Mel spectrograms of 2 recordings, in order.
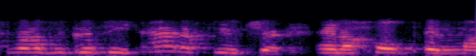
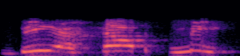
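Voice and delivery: normal talking voice

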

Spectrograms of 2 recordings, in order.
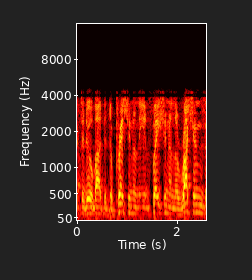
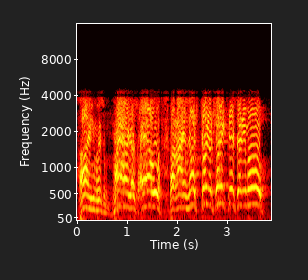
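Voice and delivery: yell; 7 semitones higher than usual. Acted. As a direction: bellow it into the street. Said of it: "stick your head out and yell".

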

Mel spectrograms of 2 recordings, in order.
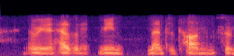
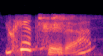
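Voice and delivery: mock outrage; 13 semitones higher than usual. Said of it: "They're like".

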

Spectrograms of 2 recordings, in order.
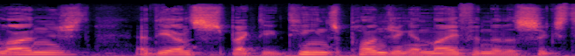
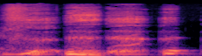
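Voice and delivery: mock gasp; 7 semitones higher, 4 dB louder than usual. Imitating dying man.

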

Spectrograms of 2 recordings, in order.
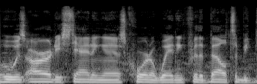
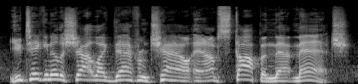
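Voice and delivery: much higher, firm, slowing female voice; firm woman; 6 semitones higher than usual. Acted. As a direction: lay down the law, no arguing. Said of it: "Emmeline said firmly".

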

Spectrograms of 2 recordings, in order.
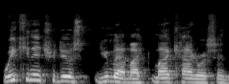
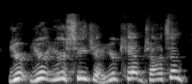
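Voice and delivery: higher, bubbly fawning rookie voice; eager young firefighter; 8 semitones higher than usual. Retold or imitated. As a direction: gush over the old chief like a starstruck kid. Young firefighters fawning over retiree.

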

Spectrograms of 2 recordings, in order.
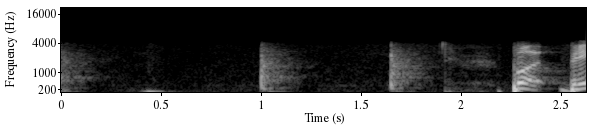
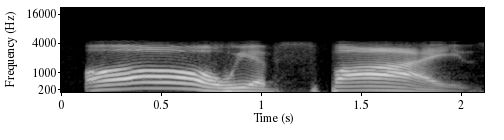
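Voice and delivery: mock amazement; 3 dB louder, much slower than usual. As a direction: echo the secret with sarcastic awe. Mocking echo of the secret.

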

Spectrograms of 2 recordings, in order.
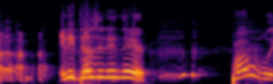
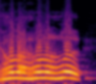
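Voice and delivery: higher, louder desperate "hold on"; strained urgent plea; 7 semitones higher, 9 dB louder, faster than usual. Retold or imitated. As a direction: beg for a moment mid-crisis. Friend straining on toilet.

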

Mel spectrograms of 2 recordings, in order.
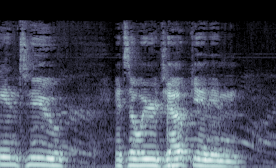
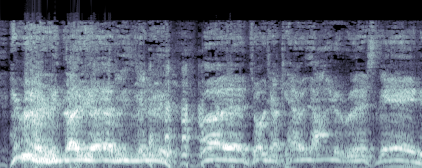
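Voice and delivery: put-on much higher and louder, a shouted Russian-accented wrestling promo; Nikita Koloff promo voice; 12 semitones higher, 9 dB louder than usual. Wrestler shooting a promo for their TV show, shouted in his Russian accent. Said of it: "like, my accent?".

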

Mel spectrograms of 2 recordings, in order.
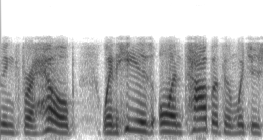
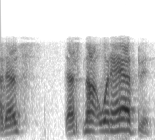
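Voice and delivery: ordinary talk, nothing marked

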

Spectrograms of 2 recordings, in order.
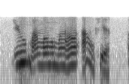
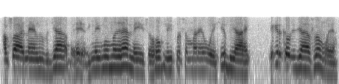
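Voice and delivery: ordinary talk

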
